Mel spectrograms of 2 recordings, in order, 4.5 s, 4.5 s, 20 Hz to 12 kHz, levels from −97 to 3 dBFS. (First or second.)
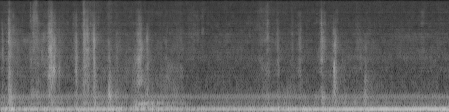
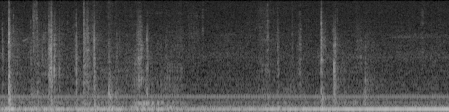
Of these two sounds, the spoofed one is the first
